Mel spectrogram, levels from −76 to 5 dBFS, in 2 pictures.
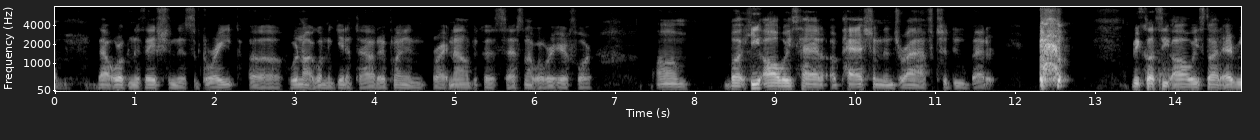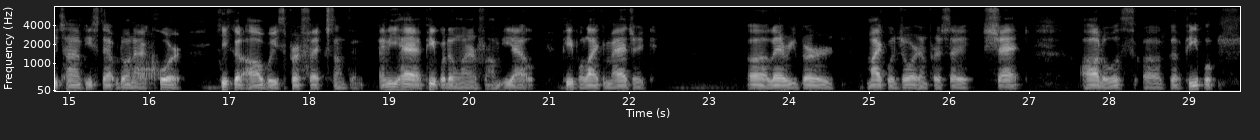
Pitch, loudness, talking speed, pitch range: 80 Hz, -25 LUFS, 155 wpm, 75-100 Hz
